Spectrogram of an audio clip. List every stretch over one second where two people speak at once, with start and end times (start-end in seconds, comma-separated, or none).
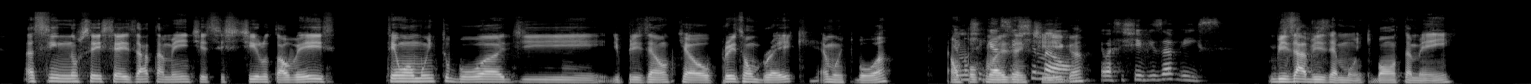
9.5-10.9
